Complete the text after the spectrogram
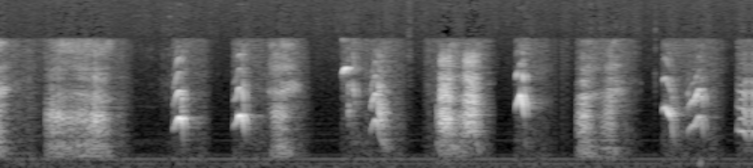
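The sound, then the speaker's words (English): Capuchin monkey calls: a loud run of about eight chattering, squealing bursts with short pauses between them, some rising into thin whistly squeaks, with no talking. “That is the capuchin monkey.”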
